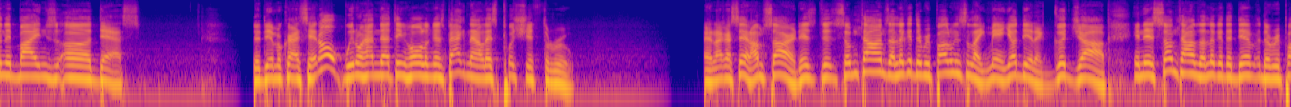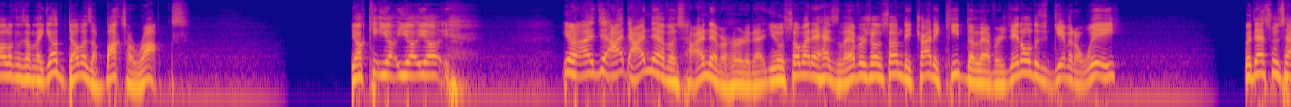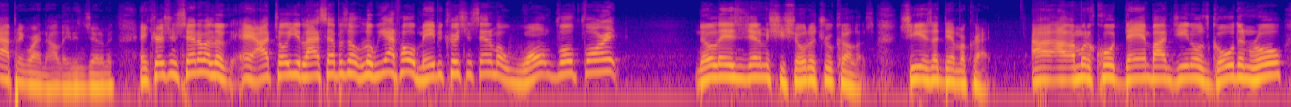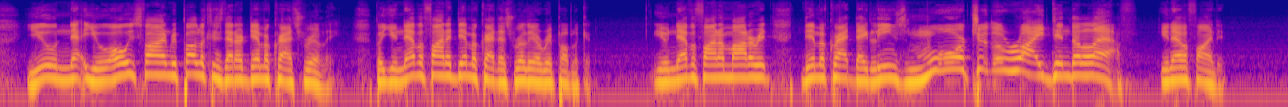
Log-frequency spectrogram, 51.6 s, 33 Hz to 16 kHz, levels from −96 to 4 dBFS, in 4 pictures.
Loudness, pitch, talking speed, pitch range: -20 LUFS, 170 Hz, 220 wpm, 130-205 Hz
